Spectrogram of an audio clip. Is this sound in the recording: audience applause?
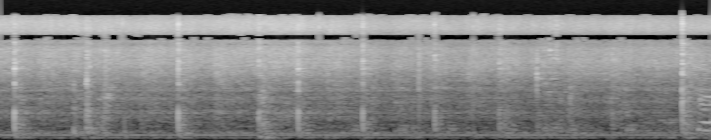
no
